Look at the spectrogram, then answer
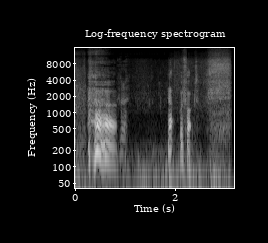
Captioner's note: both laughing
